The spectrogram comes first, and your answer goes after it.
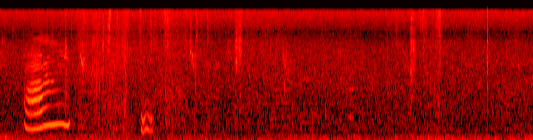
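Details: Kittens at play with their mother and her friends in a garden; one drawn-out rising meow near the start, a short faint call after, then quiet low rumble for the rest.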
